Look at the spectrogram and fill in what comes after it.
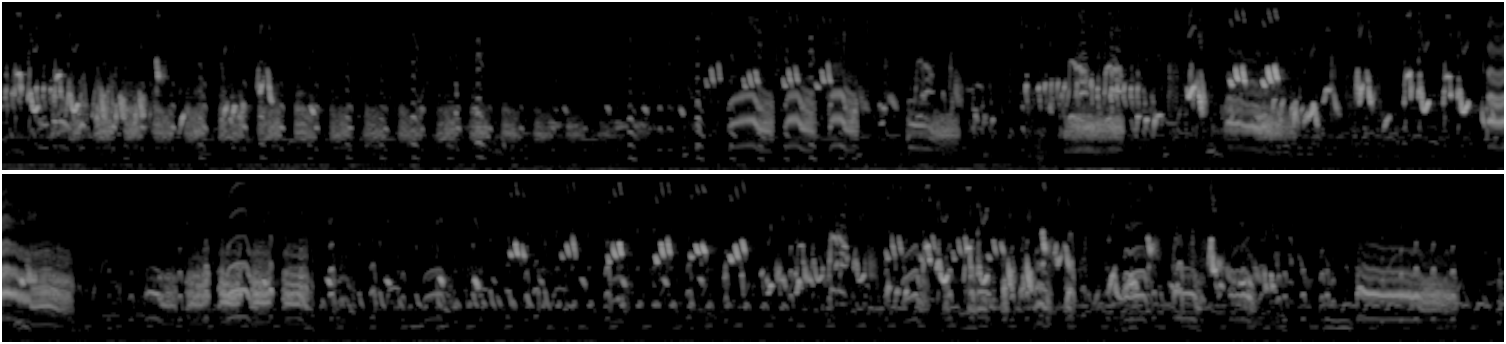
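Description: Birds calling: a dense run of repeated high chirps and whistled calls, with a few short pauses.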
